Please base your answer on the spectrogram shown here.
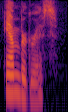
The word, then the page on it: ambergris: American English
